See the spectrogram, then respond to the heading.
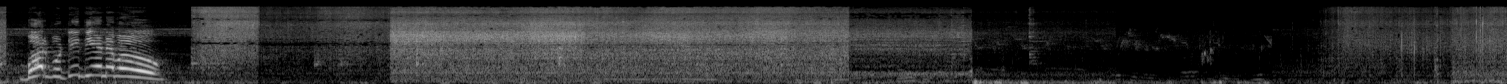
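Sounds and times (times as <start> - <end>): beans sizzling in hot oil: 1.9 - 9.8, 13.2 - 15.0.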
